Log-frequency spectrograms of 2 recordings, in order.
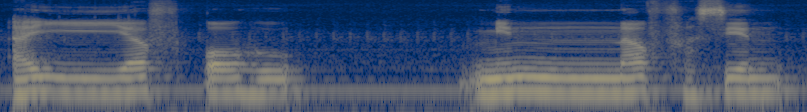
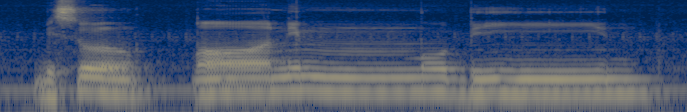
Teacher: Artinya adalah apabila ada nun mati dan tanwin bertemu dengan salah satu huruf idgham bi ghunna, maka cara membacanya adalah dengan dibaca dengung, yaitu memasukkan dan dengungnya sebanyak 2 harokat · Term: idgham bi ghunah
